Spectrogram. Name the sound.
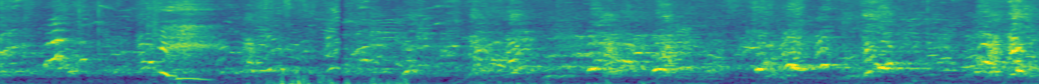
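dogs barking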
